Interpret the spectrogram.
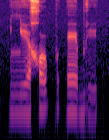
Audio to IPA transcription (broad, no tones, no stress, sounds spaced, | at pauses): ʎ i χ u p | e b i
